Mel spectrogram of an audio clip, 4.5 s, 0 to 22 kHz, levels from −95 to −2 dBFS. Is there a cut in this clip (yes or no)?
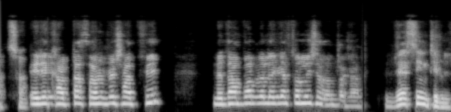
yes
